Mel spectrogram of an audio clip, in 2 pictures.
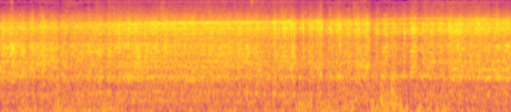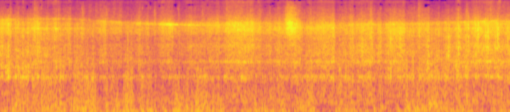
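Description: Running noise of a moving passenger train heard from inside the coach: a steady noise of wheels on the rails with a continual rattle.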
